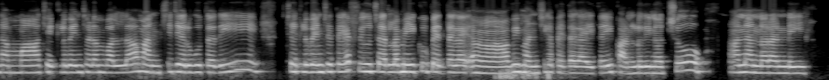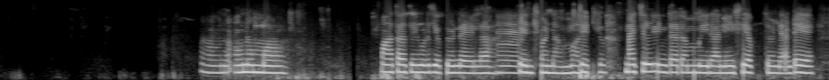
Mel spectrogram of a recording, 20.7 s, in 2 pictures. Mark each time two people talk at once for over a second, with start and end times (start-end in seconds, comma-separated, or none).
none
